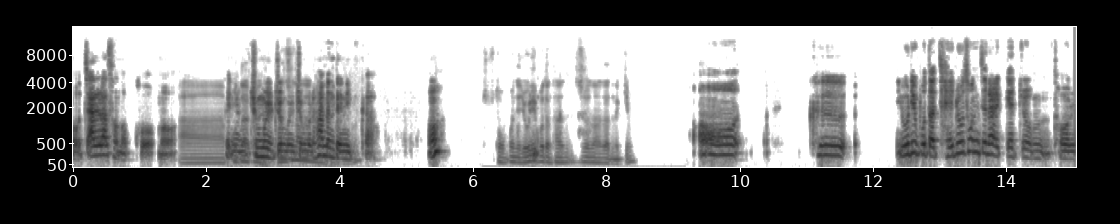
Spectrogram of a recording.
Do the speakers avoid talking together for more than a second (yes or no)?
no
